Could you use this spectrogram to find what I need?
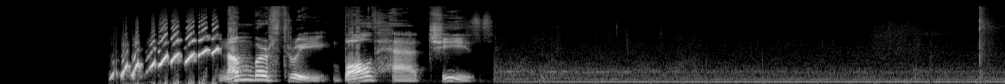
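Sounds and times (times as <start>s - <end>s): low electrical hum: 4.9s - 10.0s.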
